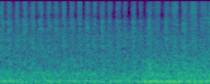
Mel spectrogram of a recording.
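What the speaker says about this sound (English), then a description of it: "Just a light little sand." Light hand sanding of a wooden polar bear DIY kit gives a quick, even series of soft scratchy rubbing strokes, close and fairly faint, with no voices.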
